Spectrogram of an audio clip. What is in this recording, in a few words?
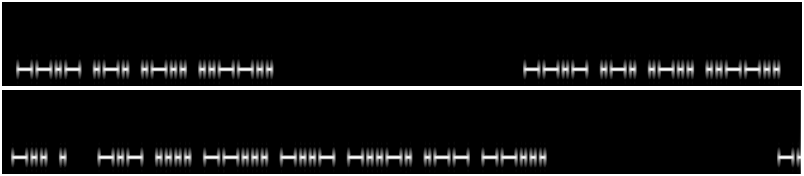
QSO, intermediate practice files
